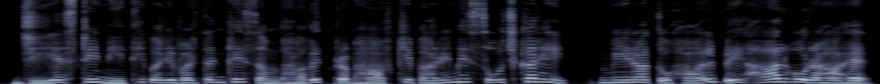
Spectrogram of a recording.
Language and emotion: Hindi, fearful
